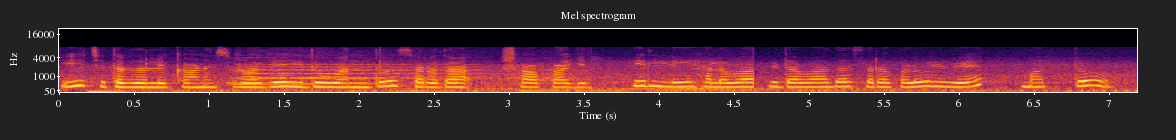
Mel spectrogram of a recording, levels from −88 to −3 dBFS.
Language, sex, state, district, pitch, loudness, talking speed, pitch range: Kannada, female, Karnataka, Koppal, 245 Hz, -15 LUFS, 135 wpm, 235-265 Hz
